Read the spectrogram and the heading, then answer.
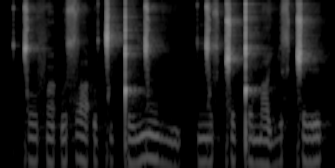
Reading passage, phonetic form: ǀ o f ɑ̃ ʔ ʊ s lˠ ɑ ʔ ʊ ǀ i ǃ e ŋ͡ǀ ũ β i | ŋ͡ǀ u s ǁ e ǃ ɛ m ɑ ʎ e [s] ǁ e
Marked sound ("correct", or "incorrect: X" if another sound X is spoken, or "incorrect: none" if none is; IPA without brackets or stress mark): correct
